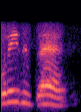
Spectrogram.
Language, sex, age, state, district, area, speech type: Tamil, female, 30-45, Tamil Nadu, Nilgiris, urban, conversation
